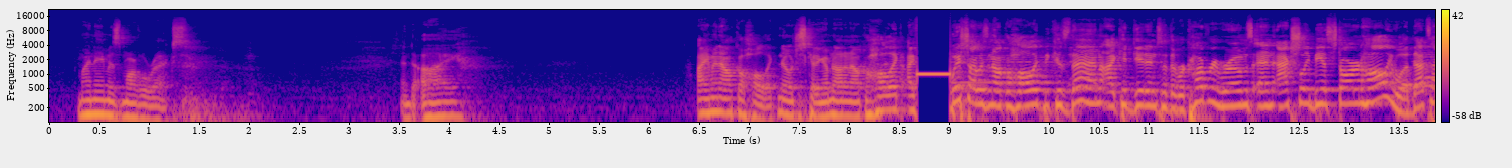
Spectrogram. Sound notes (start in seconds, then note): 8.6 beep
